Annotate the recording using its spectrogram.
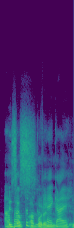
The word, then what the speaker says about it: Haggai: Haggai? Haggai? – Yep. – H-A-G-G-A-I? – Yeah.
